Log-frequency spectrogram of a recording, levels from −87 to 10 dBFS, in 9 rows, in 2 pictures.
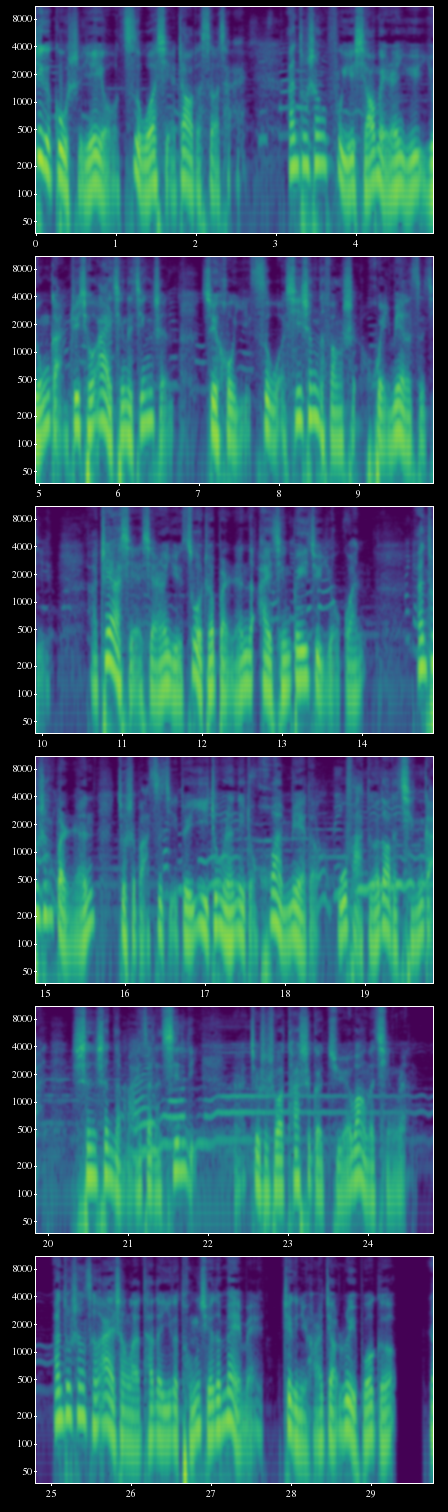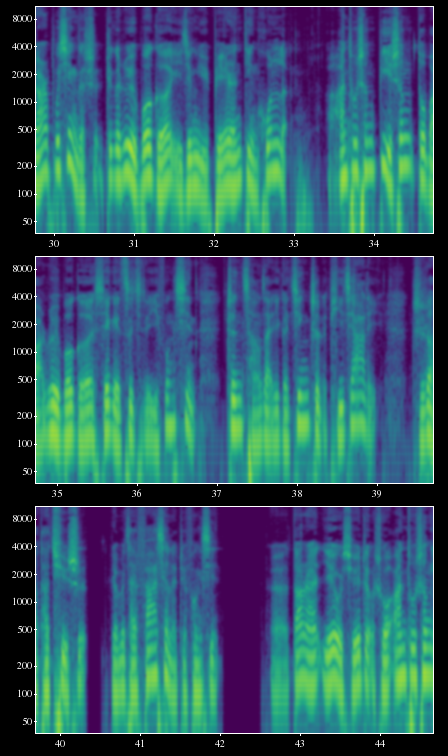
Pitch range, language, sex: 110-150 Hz, Chinese, male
